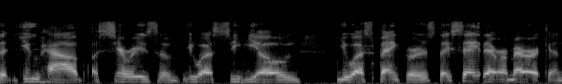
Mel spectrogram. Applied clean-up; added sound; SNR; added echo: neural diffusion model UNIVERSE++.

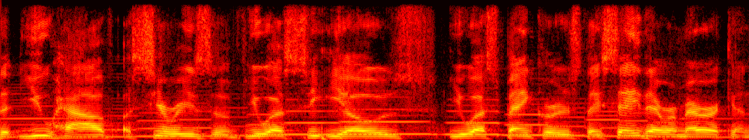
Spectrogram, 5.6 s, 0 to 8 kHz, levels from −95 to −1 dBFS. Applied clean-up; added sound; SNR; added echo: none; Wind instrument, woodwind instrument; 13 dB; none.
